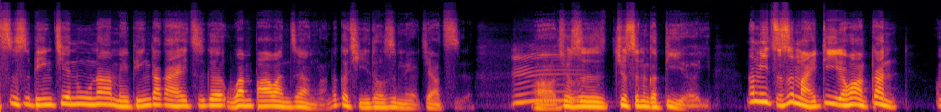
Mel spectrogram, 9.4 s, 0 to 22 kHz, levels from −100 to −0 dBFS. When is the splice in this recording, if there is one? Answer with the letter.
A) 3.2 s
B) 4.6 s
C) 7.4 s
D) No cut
D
